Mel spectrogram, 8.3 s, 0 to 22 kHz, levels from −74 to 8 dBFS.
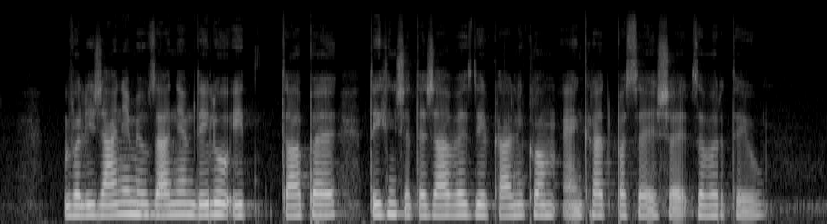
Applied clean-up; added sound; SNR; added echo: none; none; none; none.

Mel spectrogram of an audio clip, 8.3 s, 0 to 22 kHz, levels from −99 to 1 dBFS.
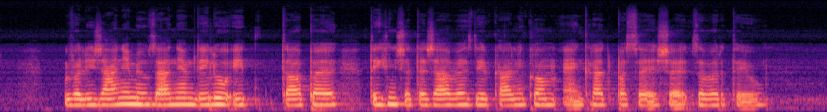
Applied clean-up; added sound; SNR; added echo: none; none; none; reverberation time 0.2 s.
